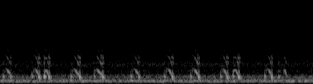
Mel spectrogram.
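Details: Eastern screech owl visiting a nest box around 1:37 am, sitting on the perch: a short burst of soft, quickly repeated downward chirps, roughly three per second, some doubled, over low hum.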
